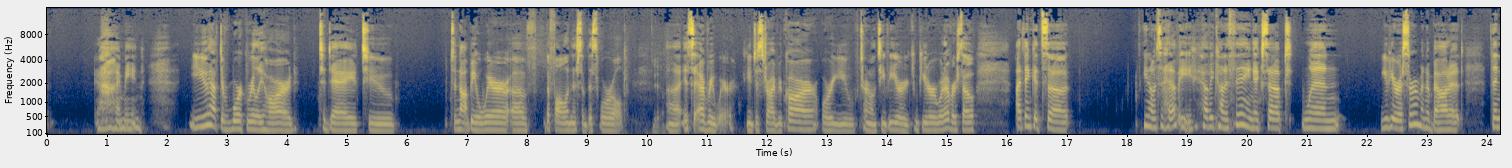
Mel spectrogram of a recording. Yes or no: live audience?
no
